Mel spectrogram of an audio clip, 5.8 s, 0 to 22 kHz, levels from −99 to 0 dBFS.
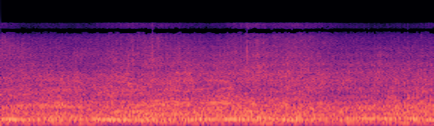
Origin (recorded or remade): recorded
